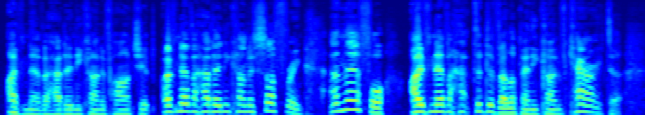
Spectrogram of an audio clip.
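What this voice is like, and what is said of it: Posh upper-class accent. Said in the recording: “You can hear my accent is perfect. I am obviously upper class.”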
